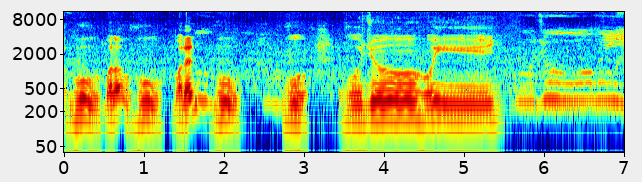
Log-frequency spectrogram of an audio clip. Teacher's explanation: ওয়াও উচ্চারণ হয় দুই ঠোঁট গোল করিয়া সামান্য খোলা রাখিয়া দুই ঠোঁট গোল করিয়া সামান্য খোলা রাখিয়া ভু বলো ভু বলেন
